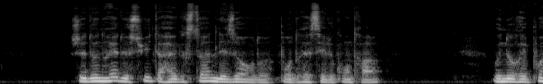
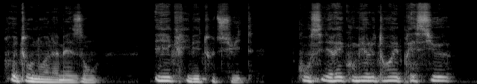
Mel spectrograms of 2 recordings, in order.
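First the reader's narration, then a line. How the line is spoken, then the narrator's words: Exclaiming. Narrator (French): s'écria-t-elle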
